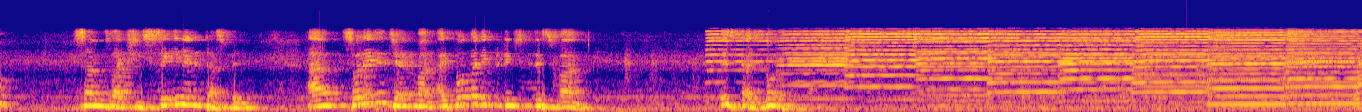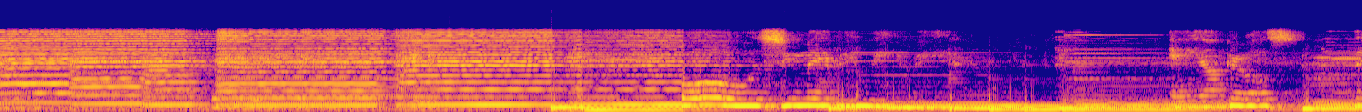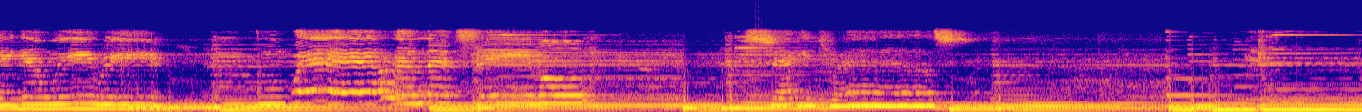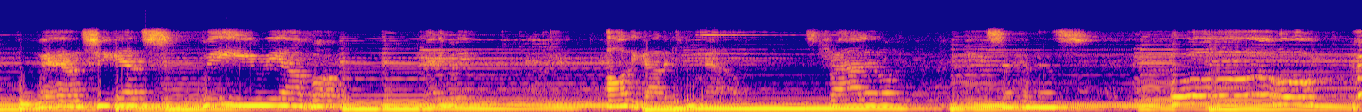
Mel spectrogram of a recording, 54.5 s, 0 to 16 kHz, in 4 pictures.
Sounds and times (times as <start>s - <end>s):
Music: 0.0s - 54.4s
Male singing: 20.3s - 23.3s, 25.3s - 29.0s, 29.8s - 33.4s, 34.7s - 37.0s, 41.0s - 45.9s, 46.9s - 50.0s, 50.7s - 51.8s, 52.5s - 54.4s.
